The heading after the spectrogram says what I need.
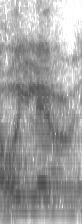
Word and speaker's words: Euler: tenemos un número ahí se escribe euler se pronuncia hoy leer y otro lo pronuncia de otra forma lo cierto que este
